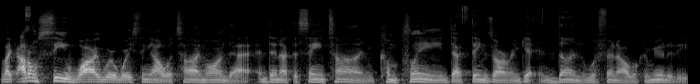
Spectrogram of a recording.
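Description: In a New York accent, a man speaks at a moderate pace with hardly any pauses and fairly even intonation. His fairly low voice sits on a very clean recording with a silent background. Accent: New York City. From South Bronx, New York City. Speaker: podcast host. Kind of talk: solo monologue podcast. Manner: casual, many fillers and repetitions.

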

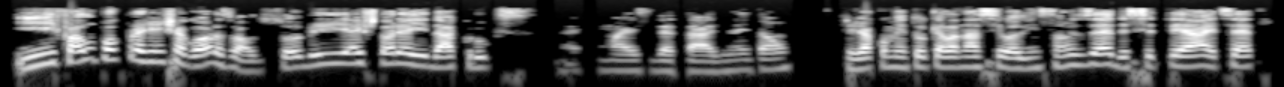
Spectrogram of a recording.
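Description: The intonation is lively. Loudness swings widely from moment to moment. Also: man, high pitch for a man. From Northeast Brazil, São Luís, Maranhão. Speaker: podcast host and aerospace engineer. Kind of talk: podcast interview.

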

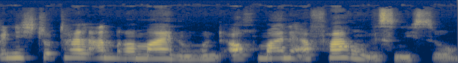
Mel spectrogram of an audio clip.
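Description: This woman has an unremarkable speaking voice. Her pitch is fairly high and her pace moderate. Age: 50s. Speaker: organizational development coach and consultant. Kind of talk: interview.

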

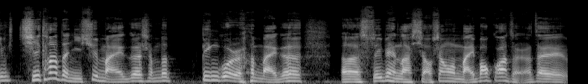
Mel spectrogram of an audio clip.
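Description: At a moderate pace, a man with a fairly high pitch makes very wide pitch swings in a very clean recording with a silent background. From Beijing, China. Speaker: podcast host. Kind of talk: solo commentary.

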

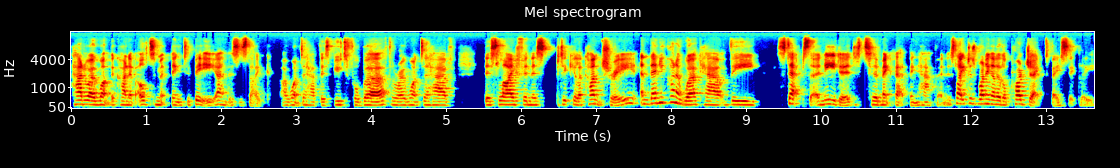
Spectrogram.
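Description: The somewhat breathy voice moves at a fairly quick pace with ordinary pitch variation, recorded very cleanly against a silent background. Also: woman, fairly low pitch for a woman. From Hong Kong. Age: 40s. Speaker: career coach. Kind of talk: interview.

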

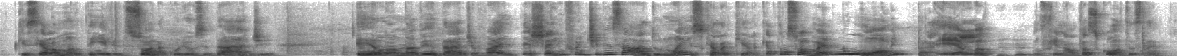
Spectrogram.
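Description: Speaking at a moderate pace, a high-pitched woman swings very widely in pitch and strongly in loudness, with noticeable background noise behind her. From Minas Gerais, Brazil. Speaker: storyteller and writer. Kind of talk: interview conversation, teaching talk. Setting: recording studio with others at night, filmed.

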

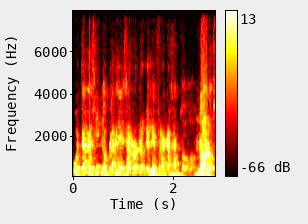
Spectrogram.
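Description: A man talks at a very fast pace with lively intonation. His pitch is high and his tone bright and sharp. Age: 70s. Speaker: economist. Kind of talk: interview. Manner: animated.

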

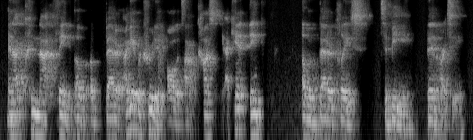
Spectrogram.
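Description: A man talks at a fairly slow pace. Room echo is audible, and background noise is noticeable. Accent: American. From US Mid-Atlantic (DMV area). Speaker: marketing executive. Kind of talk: interview.

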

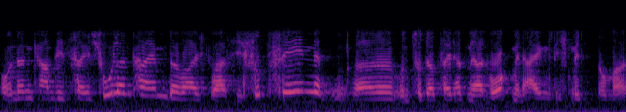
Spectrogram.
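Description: This man's voice sits high in pitch with very wide pitch swings. He keeps a moderate pace. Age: 40s. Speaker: amateur cycling racer. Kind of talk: casual interview. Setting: phone call.

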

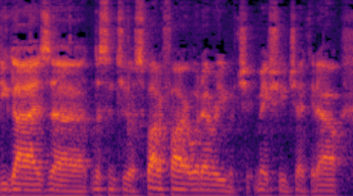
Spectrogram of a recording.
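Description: Very fast and somewhat breathy, a man speaks in a very deep, low pitch with audible room echo around him. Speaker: podcast host. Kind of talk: casual podcast chat.

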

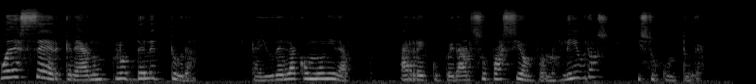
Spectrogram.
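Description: Lively intonation marks this woman's high voice. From Colombian Caribbean coast, Bolívar. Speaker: education student and community mother. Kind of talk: scripted narration. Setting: outdoors in a public plaza.

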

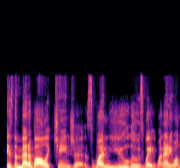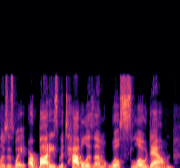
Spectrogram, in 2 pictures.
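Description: Against a quiet background, a woman with an ordinary speaking voice talks at a fairly low pitch with lively intonation. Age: 40s. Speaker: weight loss specialist and podcast host. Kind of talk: solo podcast monologue. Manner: casual, conversational.

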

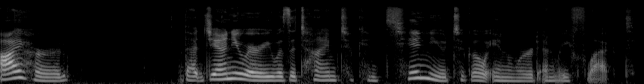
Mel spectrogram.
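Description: A woman with a plain, everyday voice speaks at a fairly slow pace in a medium pitch, her intonation lively and her loudness swinging widely. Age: 40s. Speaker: podcast host and equine bodyworker. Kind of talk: solo podcast monologue.

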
